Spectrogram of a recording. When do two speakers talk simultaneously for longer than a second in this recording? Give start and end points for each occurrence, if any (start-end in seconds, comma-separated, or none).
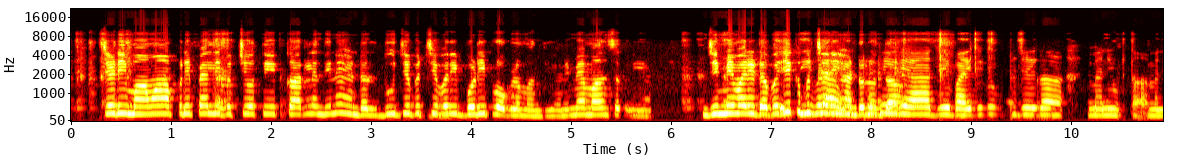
none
